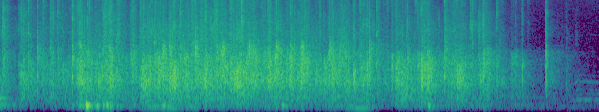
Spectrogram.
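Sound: audience applauding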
